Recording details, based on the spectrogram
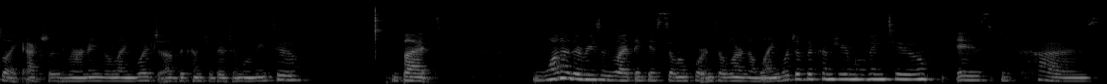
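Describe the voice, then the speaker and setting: A woman's voice: fairly low pitch, darkish tone. An American woman talking casually and rambling with lots of fillers, as she shares advice on living abroad. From United States. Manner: chatty, rambling, many fillers. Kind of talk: casual talk to camera. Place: in a car.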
